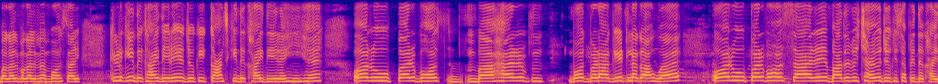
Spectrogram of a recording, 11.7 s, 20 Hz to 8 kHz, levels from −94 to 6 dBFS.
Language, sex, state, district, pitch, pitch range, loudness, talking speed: Hindi, female, Chhattisgarh, Korba, 310 Hz, 285-335 Hz, -12 LUFS, 210 wpm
